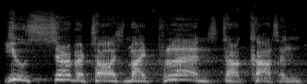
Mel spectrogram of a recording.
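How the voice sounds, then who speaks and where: An actor playing an arrogant, ruthless general in a video game, commanding and contemptuous. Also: male voice, fairly high pitch, lively intonation, slow pace, gravelly, pushed and bright, breathy edge, full character voice. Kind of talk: video game character dialogue.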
